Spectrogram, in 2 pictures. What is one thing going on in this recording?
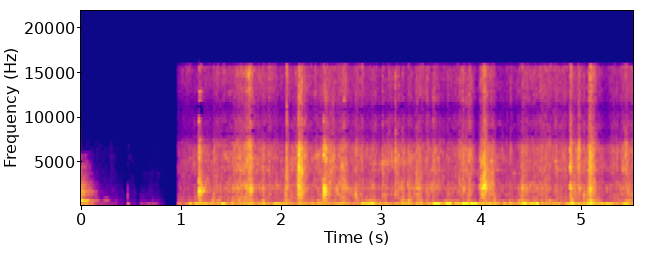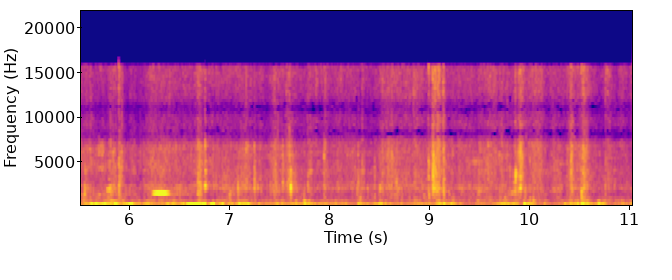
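Goats munch and rustle dry hay close by.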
